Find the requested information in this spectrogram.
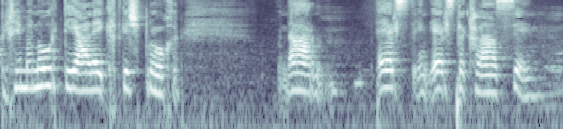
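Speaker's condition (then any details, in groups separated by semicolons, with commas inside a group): Hearing impairment; wears hearing aid, oral dialect upbringing, sign language from first grade, Sprachschule St. Gallen; hears no street noise outside, must wear hearing aid; sign language as mother tongue, speaks aloud with hearing people, signs voicelessly at home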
